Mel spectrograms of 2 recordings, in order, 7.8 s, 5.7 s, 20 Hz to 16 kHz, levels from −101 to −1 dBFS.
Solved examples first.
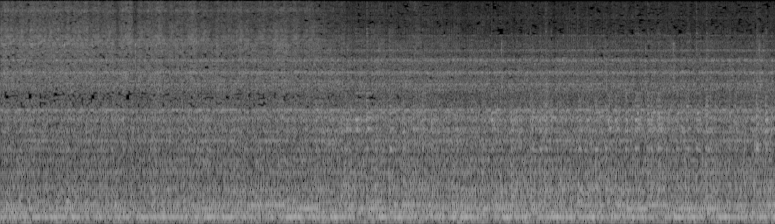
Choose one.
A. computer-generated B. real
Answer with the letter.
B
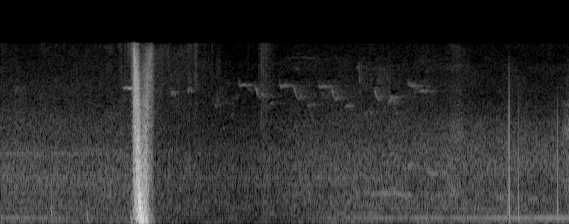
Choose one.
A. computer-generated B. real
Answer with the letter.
B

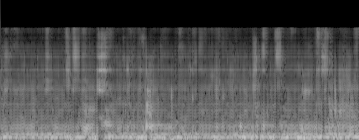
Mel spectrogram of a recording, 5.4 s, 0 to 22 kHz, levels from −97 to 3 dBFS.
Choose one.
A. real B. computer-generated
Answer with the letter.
B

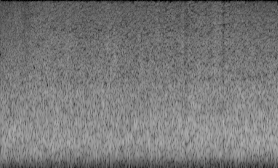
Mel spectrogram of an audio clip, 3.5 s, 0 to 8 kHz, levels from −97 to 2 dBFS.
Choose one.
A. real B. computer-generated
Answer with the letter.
A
